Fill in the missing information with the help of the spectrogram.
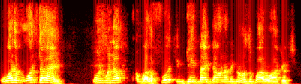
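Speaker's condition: Cerebral palsy; since birth

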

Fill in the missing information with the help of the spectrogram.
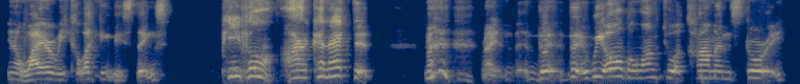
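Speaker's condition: Cerebral palsy; born in Bridgeport

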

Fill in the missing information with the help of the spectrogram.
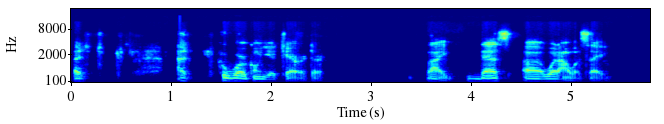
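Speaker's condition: Stuttering; lifelong stutter, aware of it from about age 4; still stutters, speaks on stage, gave TEDx Charlotte talk, speaking coach Naeem; once felt unable to make sales or phone calls; repeated sounds, blocks

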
